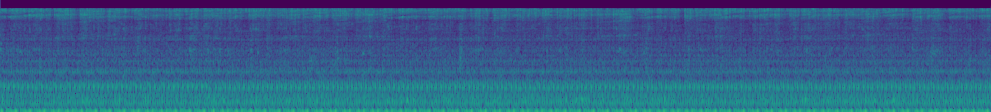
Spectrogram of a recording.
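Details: Steady mechanical hum with a fast rattling buzz from an aerosol nebulizer compressor running, recorded as relaxing ASMR.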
